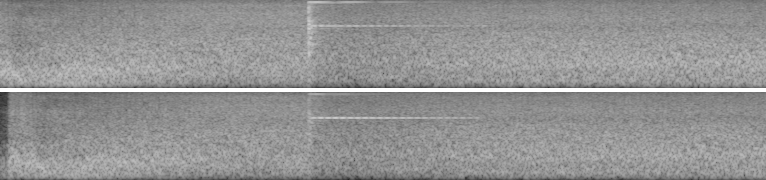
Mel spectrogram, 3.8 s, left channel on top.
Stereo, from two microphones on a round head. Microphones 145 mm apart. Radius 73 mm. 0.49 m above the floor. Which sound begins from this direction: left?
A microwave, at 1.5 s.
